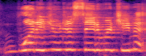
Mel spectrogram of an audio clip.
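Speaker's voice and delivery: fast, high, pushy jab of a line; aggressive challenge. Retold or imitated. Boyfriend squares up to Julia, high fast challenge. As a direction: puff up and get in her face. Boy toy confronts Julia.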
